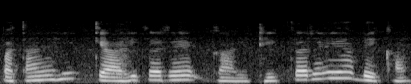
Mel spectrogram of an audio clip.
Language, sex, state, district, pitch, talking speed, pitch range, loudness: Hindi, male, Madhya Pradesh, Dhar, 190 Hz, 190 wpm, 165-215 Hz, -17 LUFS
